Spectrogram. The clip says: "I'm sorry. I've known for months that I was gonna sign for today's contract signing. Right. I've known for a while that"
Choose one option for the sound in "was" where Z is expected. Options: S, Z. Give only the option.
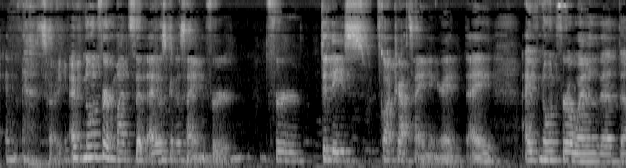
Z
